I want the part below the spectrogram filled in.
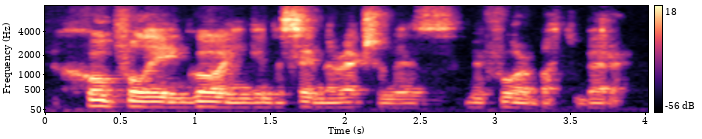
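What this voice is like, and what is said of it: Eastern European accent. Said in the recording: “it doesn't sound like you're American... I'm Eastern Europe, Croatia.”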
